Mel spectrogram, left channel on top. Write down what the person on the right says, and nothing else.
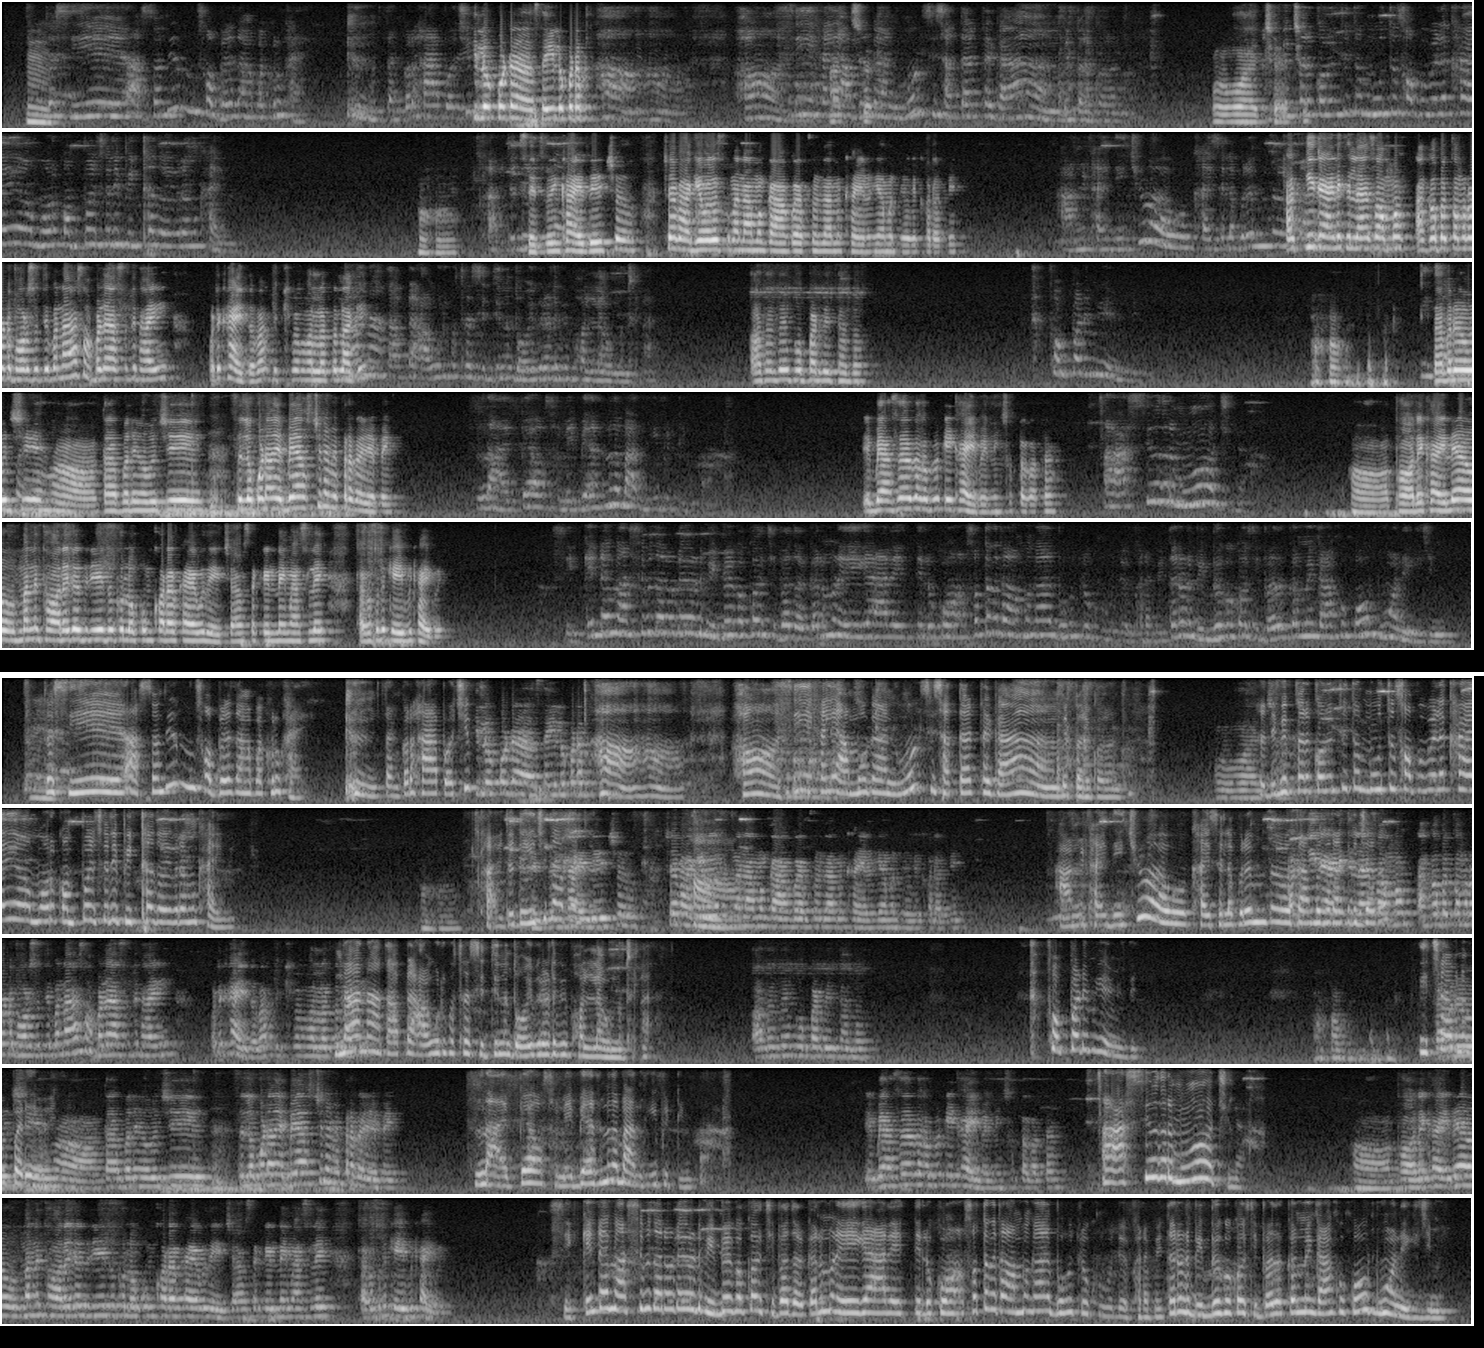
ତ ସେ ସିଏ ଆସନ୍ତି ମୁଁ ସବୁବେଳେ ତାଙ୍କ ପାଖରୁ ଖାଏ ତାଙ୍କର ହାପ୍ ଅଛି।
ହଁ ହଁ ହଁ ସିଏ ଖାଲି
ଆମ ଗାଁ ନୁହଁ ସିଏ ସାତ୍ ସାତ ଆଟା ଗାଁ ବେପାର କରନ୍ତି
ଯଦି ବେପାର
କରନ୍ତି। ତ ମୁଁ ତ ସବୁବେଳେ ଖାଏ ଆଉ ମୋର କମ୍ପଲ୍ସରୀ ପିଠା ଦହିବରା ମୁଁ ଖାଇବି।
ଖାଇ ତ ଦେଇଛି
ତାପରେ
ହଁ
ଆମେ ଖାଇ ଦେଇଚୁ ଆଉ ଖାଇ ସାରିଲା ପରେ ମୁଁ ତ
ତାପରେ
ତ ରାତିରେ ଜର।
ନା
ନା ତାପରେ ଆଉ ଗୋଟେ କଥା ସେଦିନ ଦହିବରା ଟା ବି ଭଲ ଲାଗୁନଥିଲା।
ଫୋପାଡ଼ିବି କେମିତି?
ଇଚ୍ଛା
ହବନି
ଫୋପାଡିବା ପାଇଁ।
ନାଁ ଏବେ ଆଉ ଆସୁନି ଏବେ ଆସିଲେ ତାକୁ ବାନ୍ଧିକି ପିଟିିବି।
ଆଉ ଆସିବ ତାର ମୁହଁ ଅଛି ନା।
ସେକେଣ୍ଡ ଟାଇମ୍ ଆସିବ ତାର ଗୋଟେ ଗୋଟେ ବିବେକ ଅକଲ ଥିବା ଦରକାର୍ ମୋର ଏଇ ଗାଁରେ ଏତେ ଲୋକ ସତ୍ ସତ କଥା ଆମ ଗାଁରେ ବହୁ୍ତ ଲୋକ୍ ଦେହ ଖରାପ ହେଇଚି ତାର ଗୋଟେ ବିବେକ ଅକଲ ଥିବା ଦରକାର ନା ଏ ଗାଁକୁ କୋଉ ମୁହଁ ନେଇକି ଯିବି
